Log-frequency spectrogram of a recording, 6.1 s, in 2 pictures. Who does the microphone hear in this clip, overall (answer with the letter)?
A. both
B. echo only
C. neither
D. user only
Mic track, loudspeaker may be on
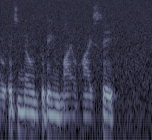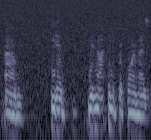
B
